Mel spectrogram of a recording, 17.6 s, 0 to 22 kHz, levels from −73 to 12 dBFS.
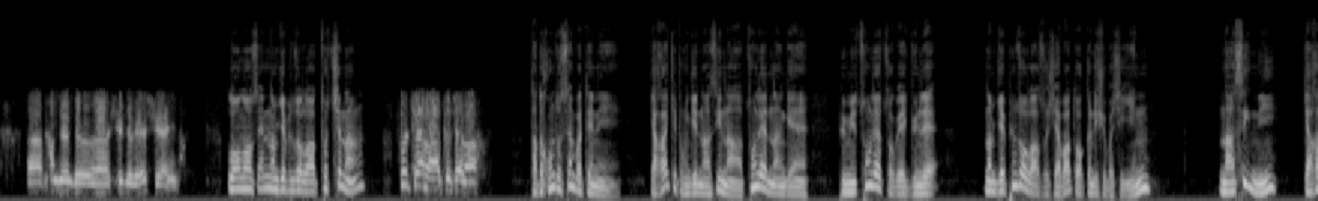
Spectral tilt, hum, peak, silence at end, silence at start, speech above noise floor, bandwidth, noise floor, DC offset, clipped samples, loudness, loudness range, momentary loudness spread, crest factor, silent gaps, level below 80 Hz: -6.5 dB/octave; none; -2 dBFS; 0 s; 0.35 s; 47 dB; 15 kHz; -65 dBFS; 0.2%; under 0.1%; -19 LUFS; 2 LU; 8 LU; 18 dB; none; -48 dBFS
